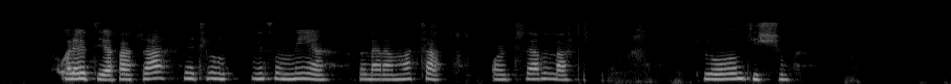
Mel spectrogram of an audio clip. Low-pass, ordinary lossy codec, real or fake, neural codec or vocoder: 7.2 kHz; Opus, 32 kbps; fake; codec, 16 kHz, 1.1 kbps, Voila-Tokenizer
